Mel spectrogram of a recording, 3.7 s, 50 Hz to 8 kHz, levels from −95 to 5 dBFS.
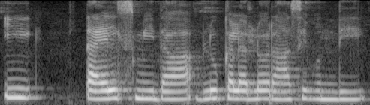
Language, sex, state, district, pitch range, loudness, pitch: Telugu, female, Telangana, Mahabubabad, 220-240 Hz, -17 LUFS, 230 Hz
